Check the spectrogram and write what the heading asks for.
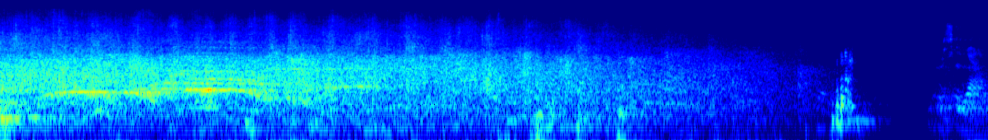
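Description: A crowd applauds steadily for several seconds for a man about to speak, a dense wash of clapping that gradually thins and fades out, followed by a couple of brief isolated sounds near the end.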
